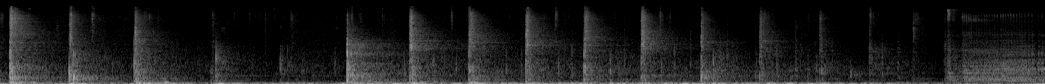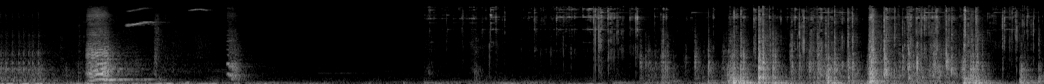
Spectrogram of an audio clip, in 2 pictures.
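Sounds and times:
footsteps climbing stairs: 0.0 - 10.9, 16.8 - 20.8.

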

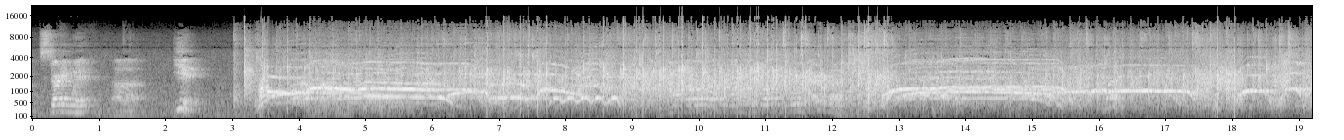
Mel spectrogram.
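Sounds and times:
audience applause: 3.1 - 19.2.

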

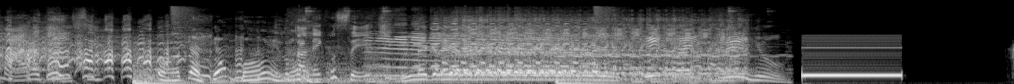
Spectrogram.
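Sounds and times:
laughter: 0.0 - 7.8
speech: 0.4 - 8.0
telephone busy signal after a dropped call: 8.0 - 9.0.

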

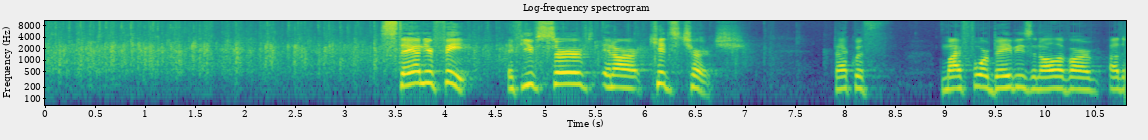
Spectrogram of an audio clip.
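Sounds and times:
audience clapping hands: 0.0 - 8.1
speech: 3.6 - 7.0, 7.9 - 8.4, 9.0 - 10.8.

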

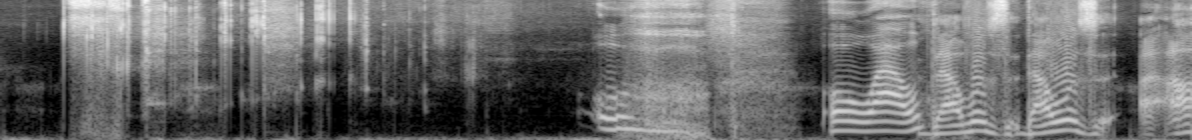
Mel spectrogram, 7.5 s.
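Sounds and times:
vocal sound: 0.4 - 2.1, 3.7 - 4.8
two cans of Bud Light Platinum Seltzer cracked open: 0.4 - 3.0
speech: 3.8 - 4.5, 5.2 - 7.4.

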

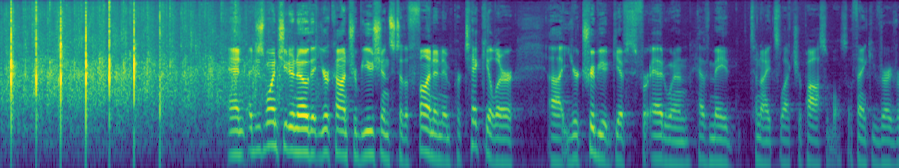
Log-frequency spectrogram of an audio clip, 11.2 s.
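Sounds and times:
audience applause: 0.0 - 4.1
speech: 2.8 - 11.2.

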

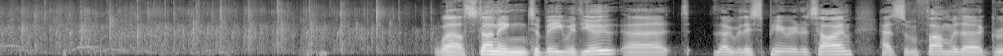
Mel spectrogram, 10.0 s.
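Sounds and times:
audience applause: 0.0 - 4.7
speech: 4.4 - 10.0.

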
